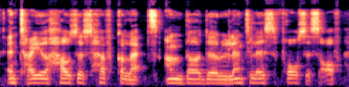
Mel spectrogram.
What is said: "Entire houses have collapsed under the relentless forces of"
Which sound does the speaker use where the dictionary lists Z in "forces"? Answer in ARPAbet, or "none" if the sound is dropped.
S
